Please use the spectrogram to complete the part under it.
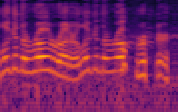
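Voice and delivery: high, loud mock yell; re-enacted excited yell. Host re-enacting his yell to the camera guy, excited yell. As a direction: yell it out high, like spotting a rare car. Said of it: "I yelled this out".

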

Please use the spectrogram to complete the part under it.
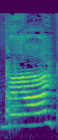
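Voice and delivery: put-on high, loud giggly man-child; Pee Wee Herman impression. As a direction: squeal it with a giggle. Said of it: "This is my Pee Wee Herman".

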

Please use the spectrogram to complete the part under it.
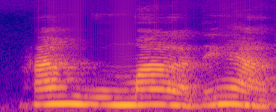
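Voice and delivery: ordinary talk, nothing marked

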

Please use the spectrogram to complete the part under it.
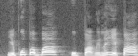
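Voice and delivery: slow furious put-down; angry retort. Acted. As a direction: spit out every word at the old woman. Angry retort at older woman.

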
